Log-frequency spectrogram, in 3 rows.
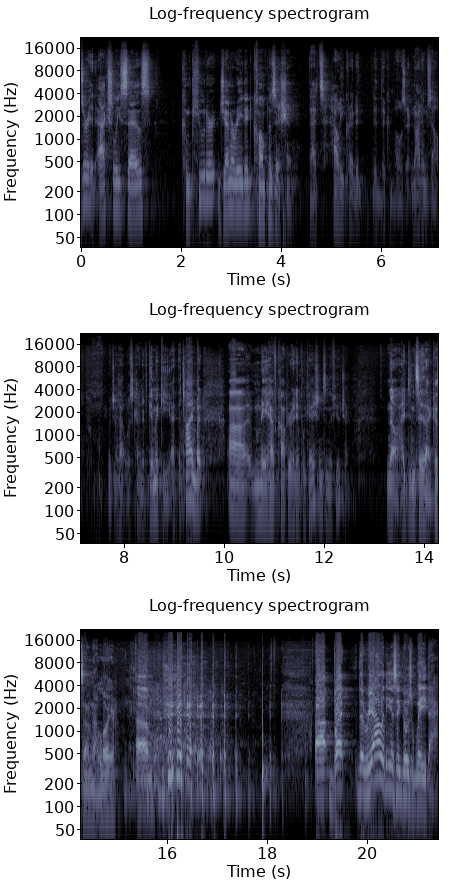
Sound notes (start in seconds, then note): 15.2 laughter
